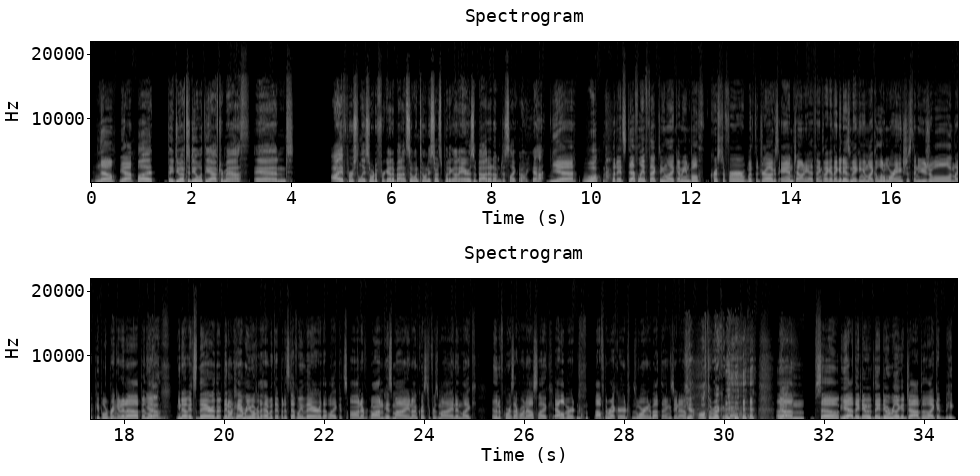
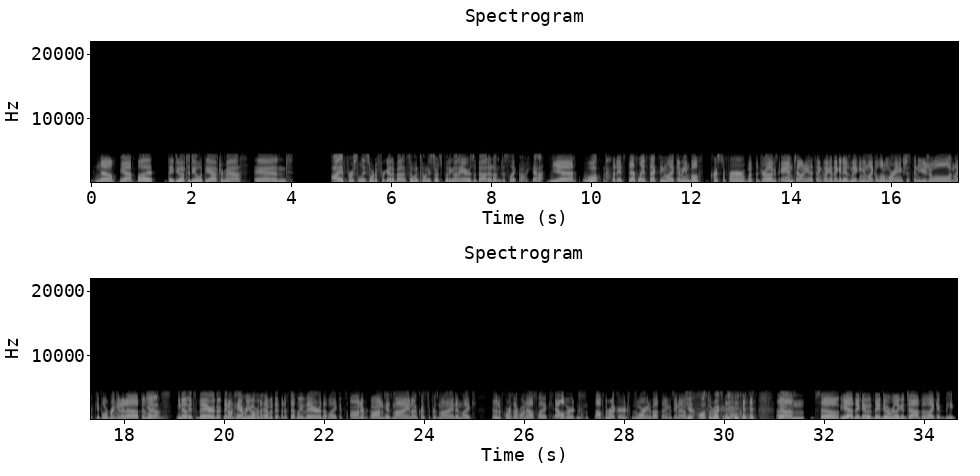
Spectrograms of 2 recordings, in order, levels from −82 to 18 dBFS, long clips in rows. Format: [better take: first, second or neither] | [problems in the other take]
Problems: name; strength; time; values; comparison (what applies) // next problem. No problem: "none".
first | garbled, watery; badly; nothing above 3.5 kHz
